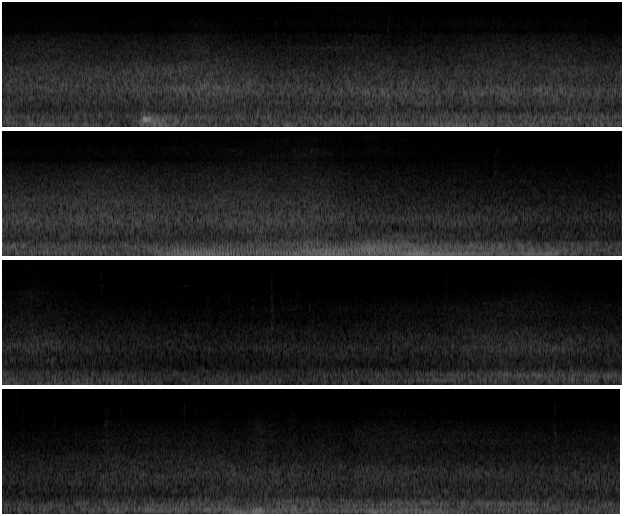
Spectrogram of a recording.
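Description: Road traffic passing on a city street, with a louder low engine rumble swelling and fading about ten to fifteen seconds in. A single sharp knock sounds about two seconds in.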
